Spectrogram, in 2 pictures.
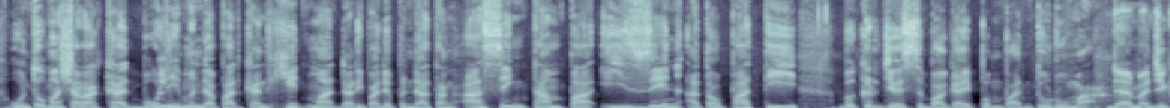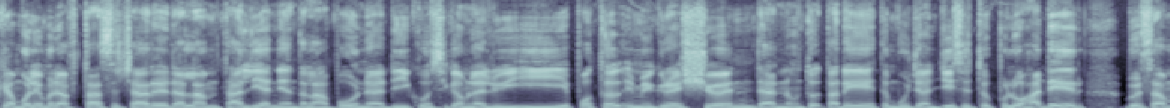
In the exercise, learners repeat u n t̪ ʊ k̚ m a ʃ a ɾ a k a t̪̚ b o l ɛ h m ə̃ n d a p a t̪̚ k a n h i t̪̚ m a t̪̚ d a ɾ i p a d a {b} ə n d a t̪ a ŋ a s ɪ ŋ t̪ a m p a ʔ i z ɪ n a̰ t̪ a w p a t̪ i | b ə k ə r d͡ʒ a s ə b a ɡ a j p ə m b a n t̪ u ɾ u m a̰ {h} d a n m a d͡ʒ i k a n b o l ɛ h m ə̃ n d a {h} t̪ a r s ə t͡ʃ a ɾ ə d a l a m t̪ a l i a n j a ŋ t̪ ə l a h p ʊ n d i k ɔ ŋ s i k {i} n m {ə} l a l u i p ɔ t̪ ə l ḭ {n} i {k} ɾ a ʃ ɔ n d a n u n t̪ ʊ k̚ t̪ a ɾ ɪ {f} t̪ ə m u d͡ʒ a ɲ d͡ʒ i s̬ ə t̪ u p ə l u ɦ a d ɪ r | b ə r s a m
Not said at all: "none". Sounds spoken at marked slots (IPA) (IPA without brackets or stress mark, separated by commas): p, h, f, a, ə, m, ɡ, h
